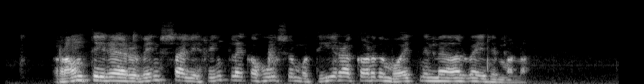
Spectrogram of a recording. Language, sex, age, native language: Icelandic, male, 50-59, Icelandic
